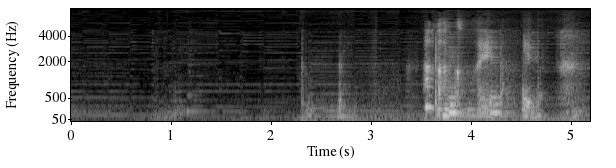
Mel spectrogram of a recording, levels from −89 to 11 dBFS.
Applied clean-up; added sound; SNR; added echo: neural mask model DeepFilterNet 3.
